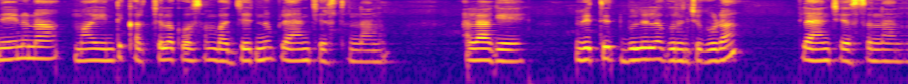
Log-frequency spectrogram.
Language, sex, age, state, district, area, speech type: Telugu, female, 30-45, Andhra Pradesh, Kurnool, rural, spontaneous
